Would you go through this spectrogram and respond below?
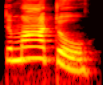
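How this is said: It is said with a British pronunciation.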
